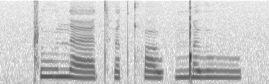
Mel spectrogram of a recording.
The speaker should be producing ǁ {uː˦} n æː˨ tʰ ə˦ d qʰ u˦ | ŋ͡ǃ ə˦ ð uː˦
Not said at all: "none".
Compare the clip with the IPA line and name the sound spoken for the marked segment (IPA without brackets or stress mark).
uː˦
